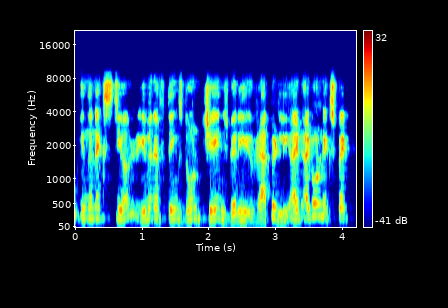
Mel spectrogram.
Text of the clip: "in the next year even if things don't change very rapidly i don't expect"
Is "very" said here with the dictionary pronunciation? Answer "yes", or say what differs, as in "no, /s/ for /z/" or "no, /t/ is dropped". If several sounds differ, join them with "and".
yes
